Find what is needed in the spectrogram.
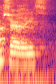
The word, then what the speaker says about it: Charlize Theron: And second, I have, and I have no idea how you're supposed to pronounce his name, Charlize Theron? – You got it, yeah, Charlize.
